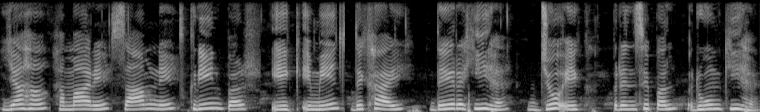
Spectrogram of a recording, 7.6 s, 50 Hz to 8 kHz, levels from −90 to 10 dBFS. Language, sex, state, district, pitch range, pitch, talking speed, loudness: Hindi, female, Bihar, Madhepura, 275-315 Hz, 290 Hz, 135 wpm, -19 LUFS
